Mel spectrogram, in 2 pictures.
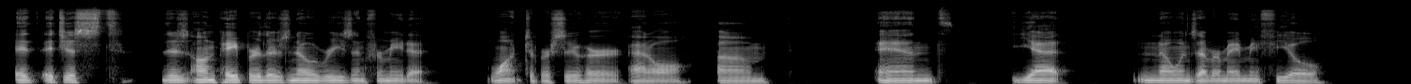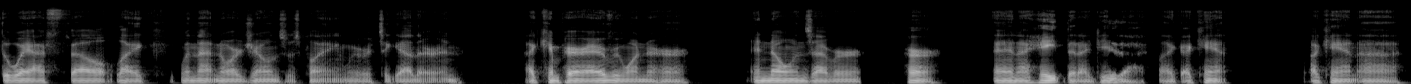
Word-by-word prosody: It 105 -4 +3
it - - +2
just 105 +3 +2 0.4
there's 100 -1 +3
on 105 -1 +6
paper, 100 -1 +5
there's 90 -1 +2
no 90 0 +4
reason 85 -1 +1
for 85 +1 -5
me 85 -1 0
to 80 -1 -2 0.6
want - - 0
to - - -4
pursue 85 0 -1
her 85 -4 -1
at 90 -2 0
all, 80 -1 -2 0.2
um 85 0 -1 1.0
and, 85 -1 +2 0.8
yet 90 -2 +3 0.6
no 90 -1 +1
one's 90 +1 0
ever 85 -1 +2
made 85 0 +1
me 85 -1 -1
feel 85 +1 -2 0.8
the - - 0
way 85 -1 +3
I 80 +1 0
felt 85 -1 -2
like 80 0 -3 0.2
when 85 0 -3
that 85 -4 0
Norah 80 -1 -1
Jones 75 -2 -3
was - - -9
playing, - - -5
we 80 - -6
were 70 -4 -6
together 65 +1 -4
and 65 -3 -7 0.6
I - - +1
compare 85 -2 +3
everyone 80 -3 +2
to 70 - -2
her, 75 +1 -5 0.6
and 85 0 +1
no 85 -1 +5
one's 85 -1 0
ever 75 -2 -1 0.4
her, 80 -5 +1 0.5
and 85 -1 +2
I 80 - +1
hate 90 +3 +3
that 80 - -1
I 70 -3 -2
do 85 +5 -1
that, 65 -4 -5
like, 75 -1 -5
I - - 0
can't 80 -4 -1 0.9
I 80 - 0
can't, 80 -2 -1
uh, 75 -4 -3
85 Hz, 140 wpm, -24 LUFS, 80-90 Hz, 1.0 s, on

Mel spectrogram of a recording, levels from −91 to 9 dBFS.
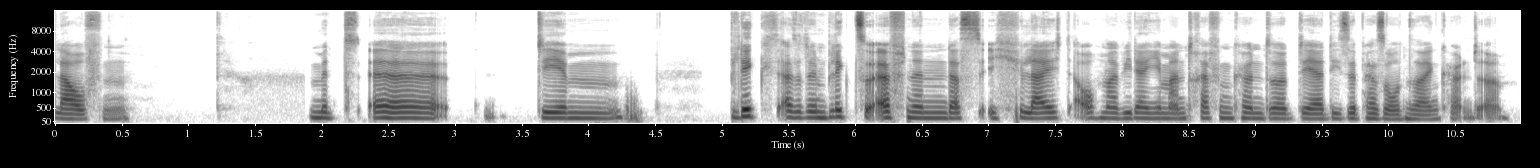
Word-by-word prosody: laufen 150 - 0 1.4
mit, 185 -1 -4
äh, 180 -2 +4 0.8
dem 175 0 0 0.8
Blick 230 +2 +7
also 195 -1 0
den 190 -1 0
Blick 215 +2 0
zu - - +7
öffnen, 180 -2 +2
dass 175 - +2
ich 175 -1 -8
vielleicht 180 -1 0
auch 180 - -3
mal 175 -1 -3
wieder 175 +1 -1
jemanden 170 -1 -3
treffen 175 0 -5
könnte, 165 -2 -3
der 160 -1 -1
diese 165 +1 -2
Person 155 -2 -2
sein 140 0 -3
könnte. 190 +4 -8
175 Hz, 130 wpm, -22 LUFS, 165-185 Hz, 1.4 s, Blick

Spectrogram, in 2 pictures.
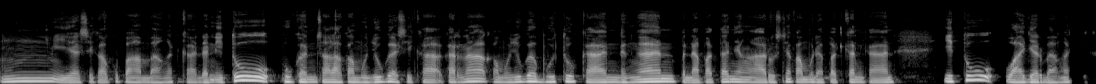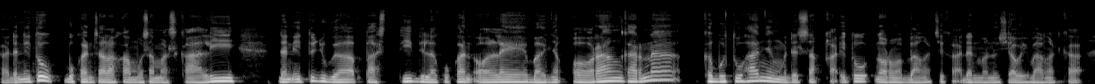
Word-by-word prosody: Hmm, 145 +3 +2
iya 100 -5 -1
sih, 105 - -8
Kak, 100 0 -4
aku 110 - -10
paham 100 -2 -3
banget 100 +5 -6
Kak, 100 -4 -6
dan 100 - -1
itu 180 - +6 0.2
bukan 115 -1 0
salah 110 -1 0
kamu 105 -1 -1
juga 120 +3 +1
sih, 110 -1 -6
Kak. 105 -3 -4
Karena 130 +6 +1
kamu 110 -5 -5
juga 125 +1 +3
butuh 120 +3 0
kan, 105 0 0
dengan 125 +6 +4
pendapatan 105 +2 -2
yang 115 -3 +1
harusnya 105 +3 -2
kamu 105 0 -1
dapatkan 105 +1 -4
kan. 100 +1 -2 0.5
Itu 180 +9 +2
wajar 105 -1 0
banget 100 +3 -4
sih - - -28
Kak, 95 -2 -8
dan 105 - -1
itu 180 +6 +5
bukan 115 -2 +1
salah 105 -1 0
kamu 105 0 -3
sama 100 -2 -3
sekali 130 +10 +3 0.4
dan 115 0 +3
itu 120 +5 -3
juga 115 -6 +2
pasti 110 +5 -1
dilakukan 115 0 0
oleh 115 +1 +2
banyak 110 +1 -2
orang 130 +9 +3
karena 185 +10 +1 0.2
kebutuhan 140 +5 +2
yang 135 -4 +3
mendesak, 105 +1 -3
Kak. - - -6
Itu 135 +5 0
normal 105 -2 -2
banget 100 +2 -5
sih, 105 - -7
Kak, - - -10
dan 105 -1 -3
manusiawi 100 0 -5
banget 100 +1 -6
Kak. - - -8
110 Hz, 170 wpm, -21 LUFS, 105-130 Hz, 0.5 s, itu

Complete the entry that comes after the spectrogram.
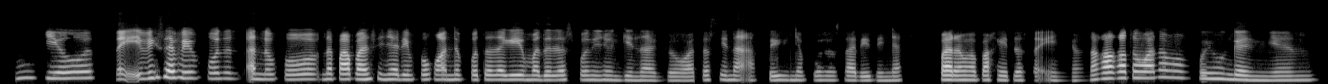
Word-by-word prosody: Ang 305 +2 -7
cute, 290 +1 0 0.2
may 240 -1 +5
ibig 290 +6 +1
sabihin 300 -1 +4
po 270 -2 -1
no'n 270 -1 -9
ano 235 -1 +1
po 230 +2 0
napapansin 245 0 +4
niya 235 -1 0
rin 225 - 0
po 225 0 -5
kung - - +4
ano 225 - -3
po 225 0 -7
talaga 220 0 0
'yong 220 -1 +2
madalas 210 0 -1
po 210 - -7
ninyong 210 -1 -5
ginagawa 185 -1 -5
tas 210 +1 -7
ina-apply 205 -1 -3
niya 200 0 -6
po 195 - -9
sa 195 - -7
sarili 190 -2 -5
niya, 190 +2 -7 0.3
para 210 -1 +7
mapakita 205 -1 -2
sa 185 -1 -9
inyo 185 -1 -12
nakakatuwa 295 +5 +5
naman 315 -1 -3
po - - -16
'yong 260 -3 -1
ganyan. 195 0 -2
220 Hz, 170 wpm, -20 LUFS, 195-265 Hz, 0.3 s, para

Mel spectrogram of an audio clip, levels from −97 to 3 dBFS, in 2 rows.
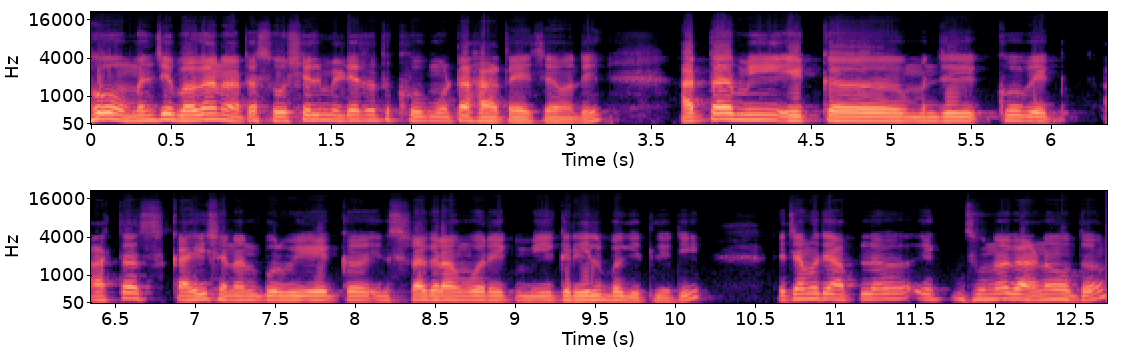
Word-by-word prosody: हो, 210 -1 +6
म्हणजे 165 +5 +2
बघा 170 +4 +5
ना, 180 - +1
आता 155 +3 0
सोशल 155 +2 0
मीडियाचा 170 -1 -1
तर - - -6
खूप 155 -2 -3
मोठा 145 +2 +1
हात 135 -4 +2
आहे 125 - +2
याच्यामध्ये. 120 +4 -3 0.6
आता 205 +8 +6
मी 185 0 +1 0.2
एक 160 +1 0
अ, 145 -3 +5
म्हणजे 135 +1 +1 0.2
खूप 165 -2 -2
एक 140 - -1 0.3
आताच 190 +7 -3
काही 150 +3 +1
क्षणांपूर्वी 145 -4 -1
एक 145 0 -2
Instagramवर 145 +2 0
एक 140 0 -3
मी 130 0 -4
एक 130 +2 -5
रील 140 +3 +2
बघितली 125 -4 -3
होती. 115 - -5 0.5
त्याच्यामध्ये 180 +4 -1
आपलं 175 +3 -3
एक 170 0 -9
जुनं 175 +4 -2
गाणं 165 -2 +1
होतं. 150 -2 -2
150 Hz, 175 wpm, -22 LUFS, 140-170 Hz, 0.6 s, हो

